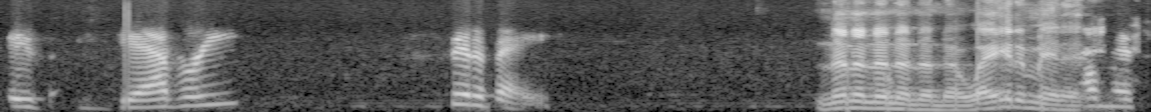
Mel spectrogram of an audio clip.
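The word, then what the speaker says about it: Gabourey: You know all those silent letters and whatnot. So yeah, Gabri Sidibe.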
